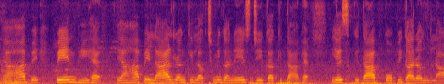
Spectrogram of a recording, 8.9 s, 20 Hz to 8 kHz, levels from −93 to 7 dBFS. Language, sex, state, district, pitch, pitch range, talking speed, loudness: Hindi, female, Bihar, West Champaran, 215 Hz, 205-230 Hz, 140 wpm, -18 LUFS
